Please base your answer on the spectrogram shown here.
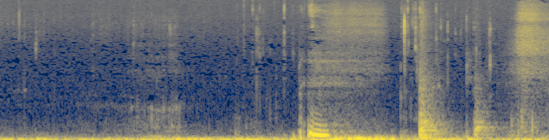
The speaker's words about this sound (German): ich, ich nehme nochmal einen Schluck Kaffee, tut mir leid.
